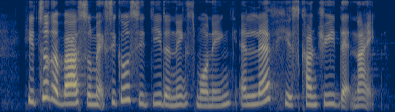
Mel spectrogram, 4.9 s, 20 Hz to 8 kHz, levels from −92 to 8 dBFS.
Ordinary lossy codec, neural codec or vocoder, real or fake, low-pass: none; none; real; none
